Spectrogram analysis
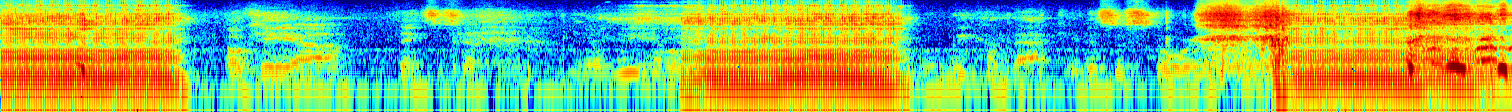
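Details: Person passed out, snoring like a lion: loud, deep, buzzing snores, each about a second long, with quieter rattling breaths between; snoring.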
